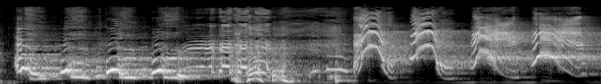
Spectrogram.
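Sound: voice imitating a seal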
